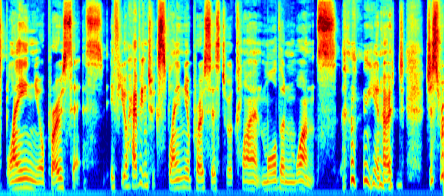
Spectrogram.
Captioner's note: laugh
